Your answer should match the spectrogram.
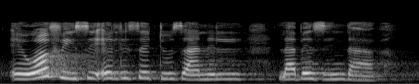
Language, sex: Zulu, female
